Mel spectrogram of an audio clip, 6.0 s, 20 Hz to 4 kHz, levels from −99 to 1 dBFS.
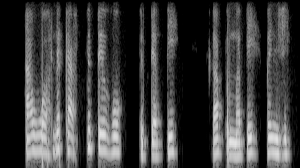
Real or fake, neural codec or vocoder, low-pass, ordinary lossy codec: fake; vocoder, 22.05 kHz, 80 mel bands, Vocos; 3.6 kHz; Opus, 16 kbps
